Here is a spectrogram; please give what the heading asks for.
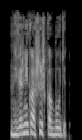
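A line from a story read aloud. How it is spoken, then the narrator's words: Angry. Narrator (Russian): сердито произнес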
